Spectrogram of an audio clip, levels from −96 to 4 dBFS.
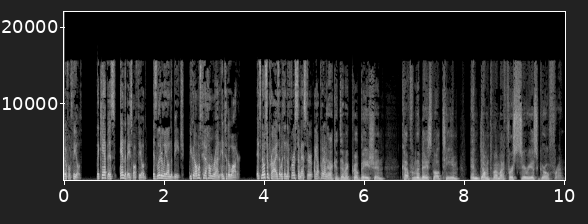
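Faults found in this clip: Section at the wrong speed, 0.00 to 5.24 s. Sound runs 1.89 times too fast, pitch raised by close to ten semitones, speed and pitch shifted together. Likely cause: playback or editing stage clocking the section at the wrong rate. Normal speed from 5.24 s.

Call bitrate drop, 7.08 s to end of clip. Sound turns coarser and rougher, consistent with the encoder cut from about 48 to 15 kbps after the bandwidth estimate fell. Lowest rate held for 2.11 s.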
